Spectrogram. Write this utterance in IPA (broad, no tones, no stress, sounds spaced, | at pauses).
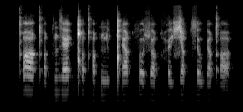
qʼ ɑ qʼ ɑ q n z æ ǃʼ u qʰ u q ɲ u ǃʼ æ q f o ɬ o q h ø ɕ ɯ q s u ʔ ø qʼ ɑ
